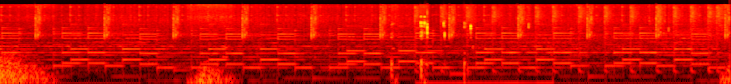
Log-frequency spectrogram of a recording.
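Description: Background music, with wet squelches of thick dosa batter being ladled onto a flat pan and spread: one right at the start and another about three seconds in. A few light clicks follow a little past the middle.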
